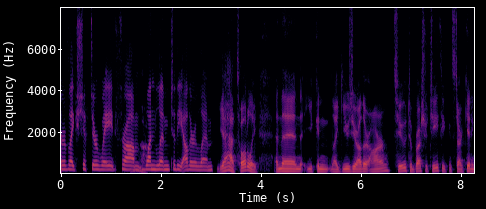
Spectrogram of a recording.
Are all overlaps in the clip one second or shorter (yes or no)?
yes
